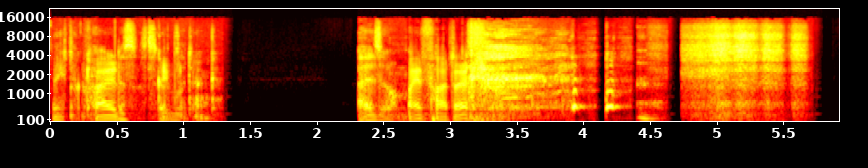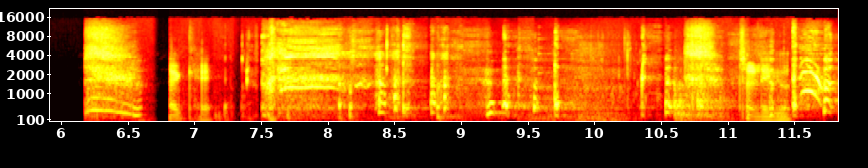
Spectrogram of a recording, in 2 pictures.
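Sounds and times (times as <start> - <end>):
speech: 0.0 - 1.4, 2.3 - 3.8, 6.8 - 7.7, 10.6 - 11.7
laughter: 3.1 - 4.6, 7.5 - 9.6
coughing and spluttering after choking on something swallowed the wrong way: 7.2 - 11.8.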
